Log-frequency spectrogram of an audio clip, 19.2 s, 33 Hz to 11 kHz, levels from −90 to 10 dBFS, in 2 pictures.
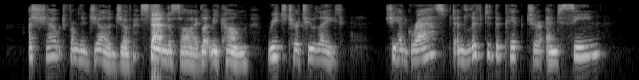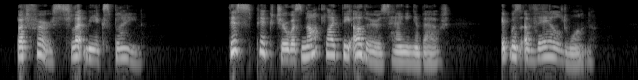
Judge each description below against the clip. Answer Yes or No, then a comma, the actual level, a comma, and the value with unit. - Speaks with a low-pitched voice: No, medium, 165 Hz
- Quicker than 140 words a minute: No, slow, 135 wpm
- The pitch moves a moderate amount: No, wide, 7.3 semitones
